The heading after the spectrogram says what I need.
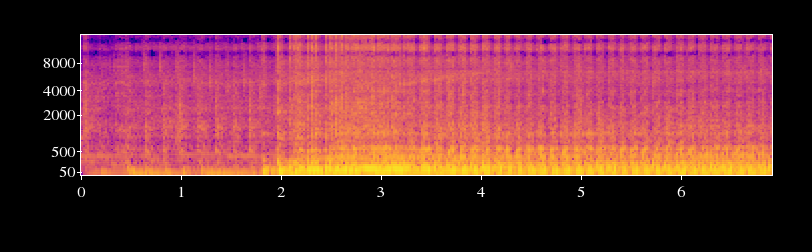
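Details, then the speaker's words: Turbocharged Mazda Miata on its first start: cranks, catches near two seconds, then a loud lumpy burble that doesn't sound smooth, like a big cam; they think it just needs a tune. "and it just doesn't sound smooth. It's like, Yeah. you don't got a big cam in here or something."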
